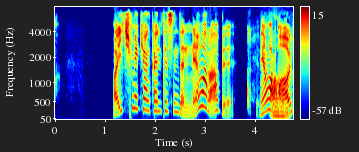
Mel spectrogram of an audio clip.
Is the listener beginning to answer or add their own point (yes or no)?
no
